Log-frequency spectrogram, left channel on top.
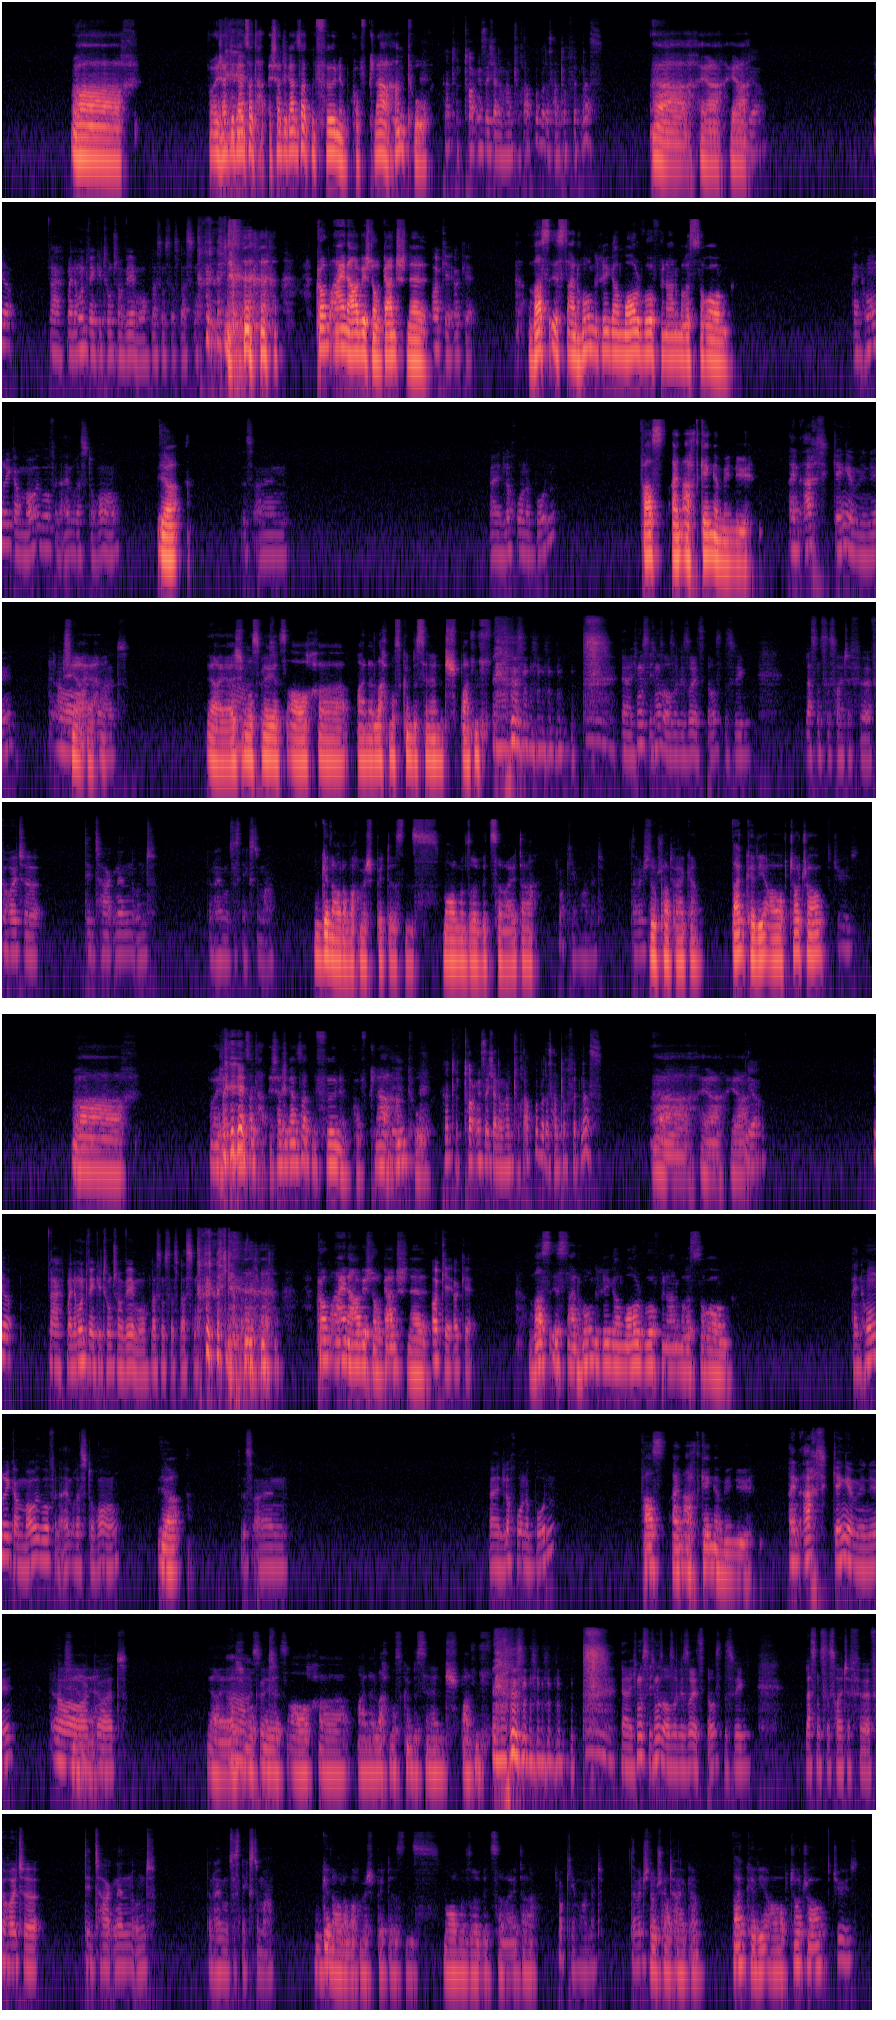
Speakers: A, on the left; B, on the right.
A: Ach, Boah, ich
B: <laughs>
A: hatte die ganze Zeit, ich hatte die ganze Zeit einen Föhn im Kopf. Klar,
B: Nee,
A: Handtuch.
B: Handtuch trocknet sich an einem Handtuch ab, aber das Handtuch wird nass.
A: Ach, ja, ja.
B: Ja, ja. Ah, meine Mundwinkel tun schon weh, Mo. Lass uns das lassen. <laughs>
A: <laughs>
B: Ich kann das nicht mehr.
A: Komm, eine habe ich noch ganz schnell.
B: Okay, okay.
A: Was ist ein hungriger Maulwurf in einem Restaurant?
B: Ein hungriger Maulwurf in einem Restaurant.
A: Ja,
B: Das ist ein, ein Loch ohne Boden.
A: fast ein Acht-Gänge-Menü.
B: Ein Acht-Gänge-Menü. Oh
A: Tja, ja.
B: Gott.
A: Ja, ja,
B: Ah,
A: ich muss
B: oh, gut.
A: mir jetzt auch äh, meine Lachmuskeln ein bisschen entspannen. <laughs>
B: <laughs> Ja, ich muss, ich muss auch sowieso jetzt los, deswegen lass uns das heute für, für heute den Tag nennen und dann hören wir uns das nächste Mal.
A: Genau, da machen wir spätestens morgen unsere Witze weiter.
B: Okay, Mohammed. Dann wünsche
A: Super,
B: ich noch einen schönen
A: Berkan.
B: Tag, ne?
A: Danke dir auch. Ciao, ciao.
B: Tschüss.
